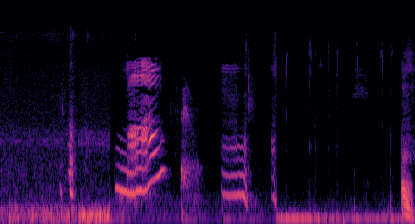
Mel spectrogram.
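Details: Sleepy puppies yawning: two drawn-out squeaky, whiny yawns with stacked tones that bend and slide downward, then a brief rising squeal at the end, set against low rumbling background noise.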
